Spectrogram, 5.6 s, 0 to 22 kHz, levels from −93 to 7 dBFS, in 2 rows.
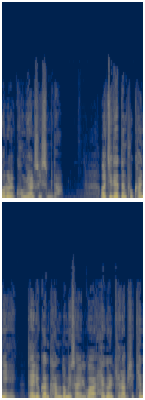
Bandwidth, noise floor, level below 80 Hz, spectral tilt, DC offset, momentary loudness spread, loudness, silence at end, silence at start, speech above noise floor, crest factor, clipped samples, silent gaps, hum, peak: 15.5 kHz; -65 dBFS; -64 dBFS; -5.5 dB/octave; under 0.1%; 14 LU; -28 LUFS; 0 s; 0 s; 37 dB; 20 dB; under 0.1%; none; none; -10 dBFS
